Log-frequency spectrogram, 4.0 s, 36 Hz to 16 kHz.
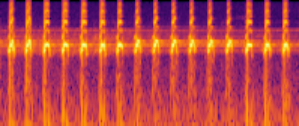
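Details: Early-morning call of a white-tailed eagle, 28 March 2019, 06:26: rapid, regular yapping notes, about sixteen in four seconds, each short and strident, with nothing else audible.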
